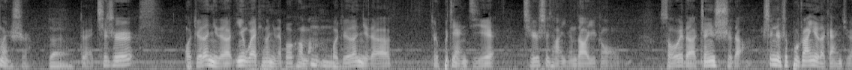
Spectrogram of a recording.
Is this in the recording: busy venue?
yes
